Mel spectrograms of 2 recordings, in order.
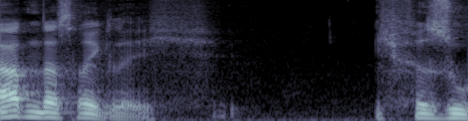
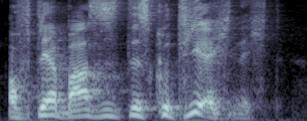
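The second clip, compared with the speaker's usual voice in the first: angry cutoff; 8 semitones higher, 6 dB louder than usual. Acted. Official cutting off the architect's rant, loud and angry. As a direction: shut her down hard. Official cuts off heated argument.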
